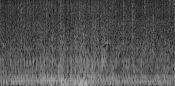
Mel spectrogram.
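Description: Motorcycle engine idling or running steadily in the open-world zombie game Days Gone, a continuous close droning hum with no talk.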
